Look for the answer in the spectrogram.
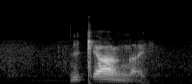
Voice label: "your arm", hupa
